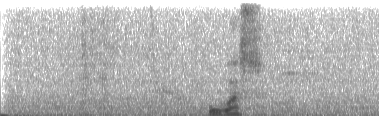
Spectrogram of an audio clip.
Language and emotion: Russian, neutral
